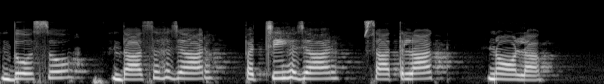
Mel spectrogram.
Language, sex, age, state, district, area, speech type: Punjabi, female, 30-45, Punjab, Tarn Taran, rural, spontaneous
